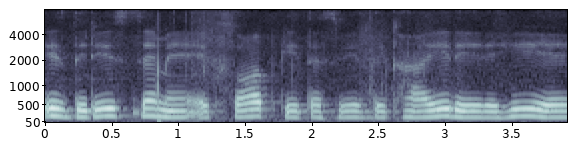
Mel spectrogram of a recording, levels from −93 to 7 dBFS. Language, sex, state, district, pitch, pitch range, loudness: Hindi, female, Jharkhand, Ranchi, 165 Hz, 160-185 Hz, -16 LUFS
